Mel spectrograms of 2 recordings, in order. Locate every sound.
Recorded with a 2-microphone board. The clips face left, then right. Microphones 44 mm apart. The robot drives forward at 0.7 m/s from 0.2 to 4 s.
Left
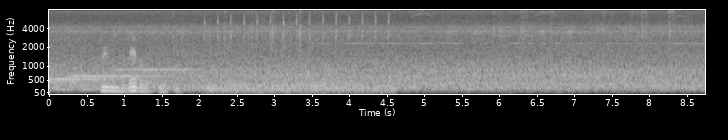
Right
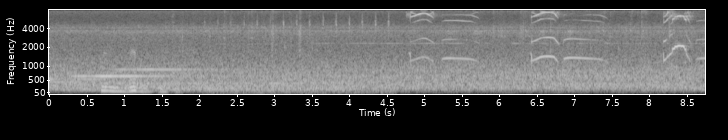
0.7 s a man speaking: 30° left (ahead or behind); by 1.9 s 25° left (ahead or behind)
2.0 s ticking: 65° left (ahead or behind); by 4.7 s 50° left (ahead or behind)
4.8 s a squeak: 85° right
